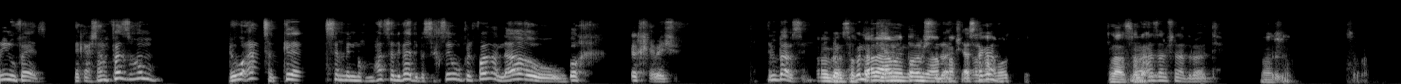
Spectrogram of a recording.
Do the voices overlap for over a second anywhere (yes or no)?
yes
